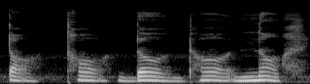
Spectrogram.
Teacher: आपकी जीभ आपके कौन से भाग को टच कर रही है? आपके दांत को कर रही है ना? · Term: दंत्य वर्ग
